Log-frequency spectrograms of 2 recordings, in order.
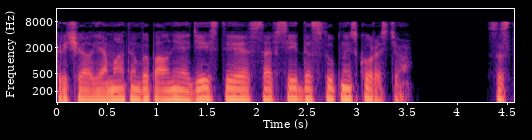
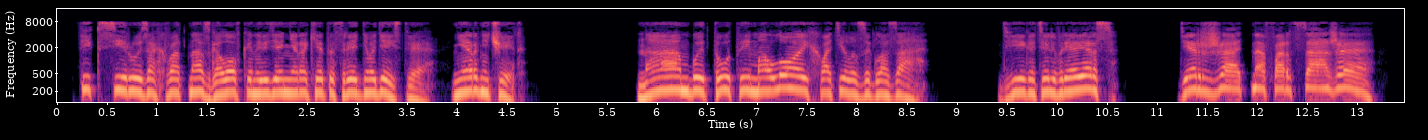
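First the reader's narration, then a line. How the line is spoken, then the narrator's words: Shouting. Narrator (Russian): закричал Искин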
